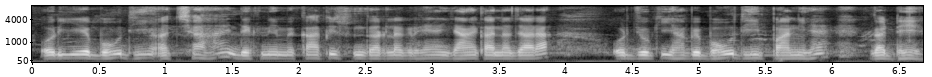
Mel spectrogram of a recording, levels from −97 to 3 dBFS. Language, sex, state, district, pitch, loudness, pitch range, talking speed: Maithili, male, Bihar, Supaul, 130 Hz, -18 LUFS, 125-140 Hz, 235 wpm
